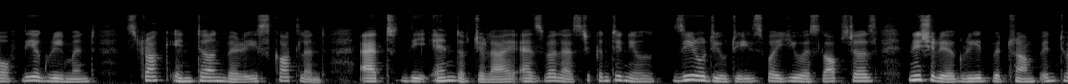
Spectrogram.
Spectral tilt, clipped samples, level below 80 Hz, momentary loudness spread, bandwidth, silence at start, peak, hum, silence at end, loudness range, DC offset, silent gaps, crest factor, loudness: -5 dB/octave; under 0.1%; -70 dBFS; 9 LU; 11 kHz; 0 s; -8 dBFS; none; 0 s; 2 LU; under 0.1%; none; 22 dB; -30 LUFS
